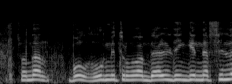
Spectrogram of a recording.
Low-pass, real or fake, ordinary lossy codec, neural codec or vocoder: none; fake; none; codec, 16 kHz, 16 kbps, FunCodec, trained on LibriTTS, 50 frames a second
